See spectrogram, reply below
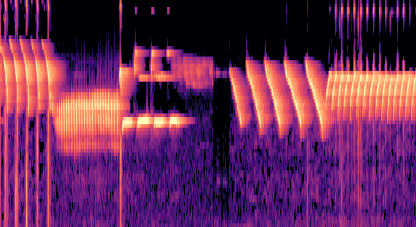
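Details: Canary song meant for training young singers: falling chirps, a low rattling trill, clear whistled notes, silence, then slow downward-slurred sweeps and a fast high trill.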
